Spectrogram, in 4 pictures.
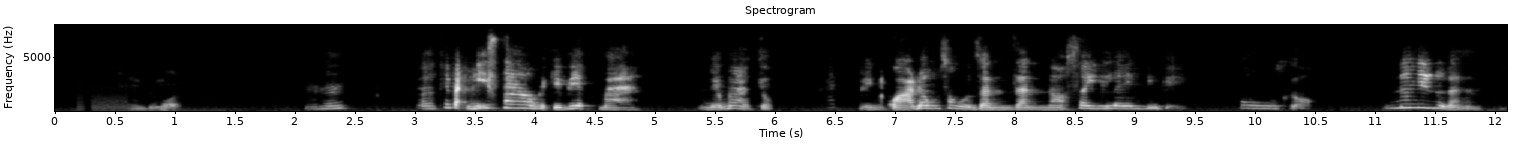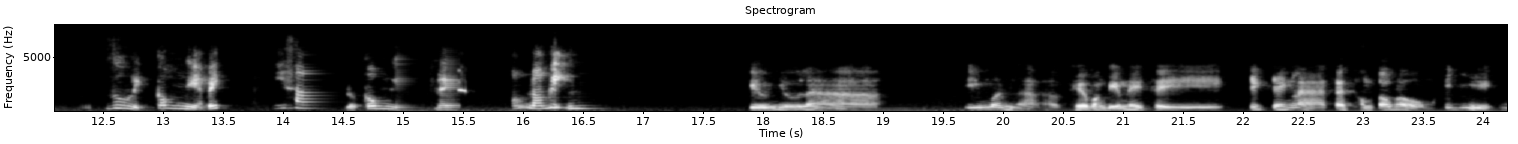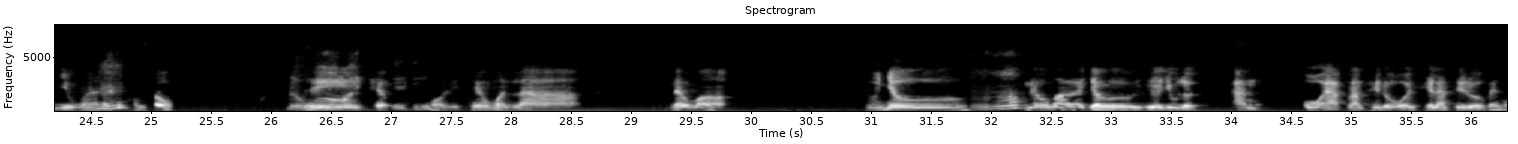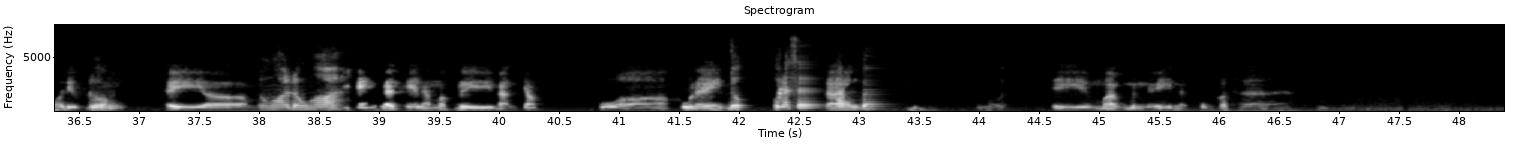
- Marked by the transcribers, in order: other background noise; static; tapping; distorted speech; other noise; unintelligible speech
- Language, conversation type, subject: Vietnamese, unstructured, Bạn nghĩ gì về việc du lịch ồ ạt làm thay đổi văn hóa địa phương?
